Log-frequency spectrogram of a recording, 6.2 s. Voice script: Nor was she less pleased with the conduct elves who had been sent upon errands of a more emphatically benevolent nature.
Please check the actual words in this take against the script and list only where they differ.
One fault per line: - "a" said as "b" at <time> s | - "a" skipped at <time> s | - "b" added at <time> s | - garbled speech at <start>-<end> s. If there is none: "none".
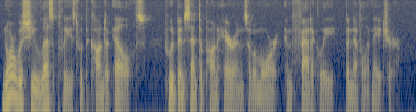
none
